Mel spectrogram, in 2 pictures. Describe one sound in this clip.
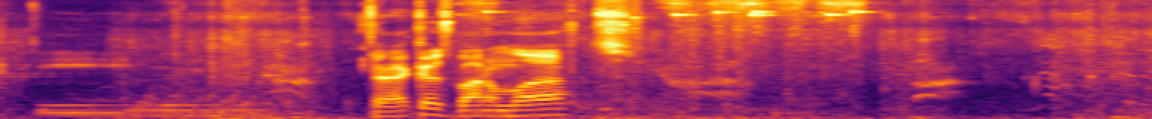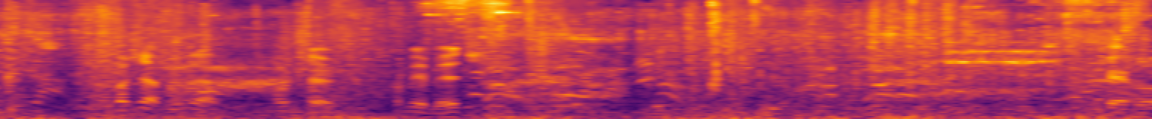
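Gunfire and blasts rattle from a video game.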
